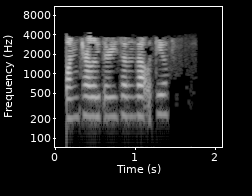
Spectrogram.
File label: Mesa PD Central Dispatch, scanner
